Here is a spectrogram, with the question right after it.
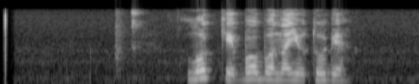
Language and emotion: Russian, neutral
